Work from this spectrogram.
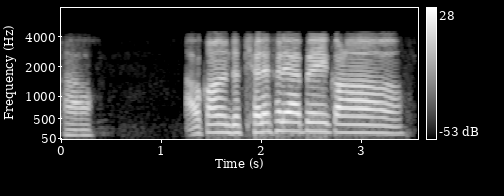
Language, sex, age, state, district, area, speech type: Odia, male, 18-30, Odisha, Ganjam, urban, conversation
